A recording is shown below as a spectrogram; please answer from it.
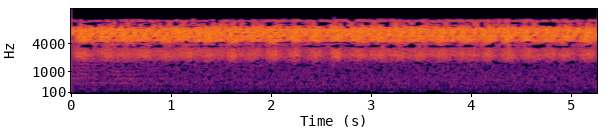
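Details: Cicadas in Provence, France, singing in summer: an unbroken, intense high buzz, slightly rougher here, pulsing rapidly without pause.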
